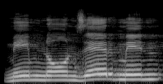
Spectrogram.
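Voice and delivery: slow, syllable by syllable Quran spelling; slow spelling drill. Shown as a demonstration. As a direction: spell it out letter by letter for learners. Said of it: "پڑھتے ہوئے تین جگہ پر غنہ".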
